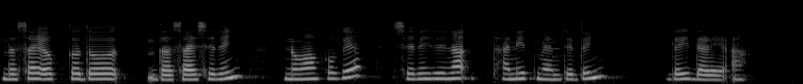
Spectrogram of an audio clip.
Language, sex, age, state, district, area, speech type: Santali, female, 18-30, West Bengal, Bankura, rural, spontaneous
